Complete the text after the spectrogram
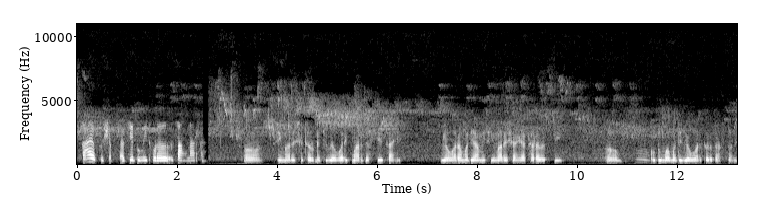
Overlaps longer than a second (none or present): none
